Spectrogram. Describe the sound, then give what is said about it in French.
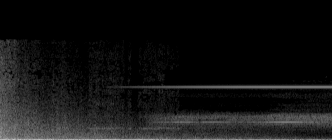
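A heavy explosion, a second blast set off with a lit fuse, booms with a deep, loud low-end blast that rolls into a sustained rumble and slowly fades, raising dust and bringing a collapse at the entrance side of a portico, with no voices present. “Donc, pareil, alors la deuxième explosion, poussière, effondrement.”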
